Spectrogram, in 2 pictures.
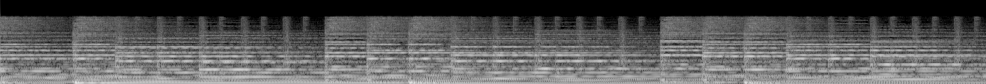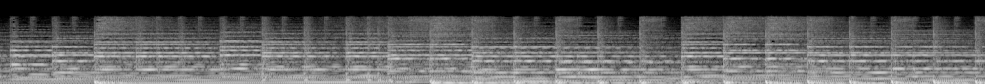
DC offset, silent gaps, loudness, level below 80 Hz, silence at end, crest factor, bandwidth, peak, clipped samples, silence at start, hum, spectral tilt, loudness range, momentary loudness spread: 0.3%; none; -14 LUFS; -22 dBFS; 0 s; 14 dB; 10 kHz; 0 dBFS; under 0.1%; 0 s; none; -4.5 dB/octave; 1 LU; 4 LU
